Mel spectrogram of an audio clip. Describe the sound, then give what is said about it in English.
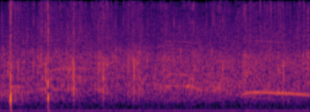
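Congregation at a church service applauding its pastors, a dense, steady patter of hand claps that fills the whole clip, with a few sharper claps near the start. “Give the Lord a hand clap for them.”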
